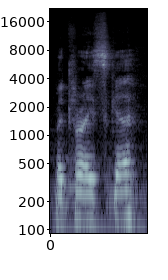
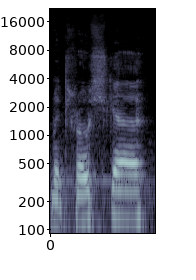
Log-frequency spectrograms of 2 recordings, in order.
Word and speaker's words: Matryoshka: I believe I've always flipped the O and the Y in my pronunciation. I have no idea how else to pronounce it. Matryoshka. Not that it's a word I've said. Let's see, I've probably said like Matroshka. Just like leave the Y out entirely.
